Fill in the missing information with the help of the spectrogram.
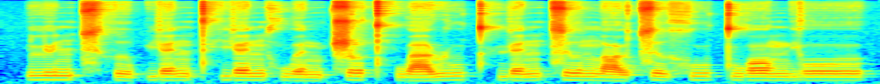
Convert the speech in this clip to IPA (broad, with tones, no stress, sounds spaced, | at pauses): l y˥ n t͡sʰ ɹ̩˨˩ p j ɛ˧˥ n t̪ʰ j ɛ˥ n x w ə˨˩ n ʈ͡ʂ ɤ˥ t̪ʰ w ä˧˥ ɻ u˥ t̪ʰ ɥ ɛ˧˥ n t͡s ɹ̩˥ n̪ ɑ˨˩ ʊ̯ t͡s ɹ̩˥˩ x u˥ t̪ w ɔ˥ n̪ j o˥ ʊ̯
